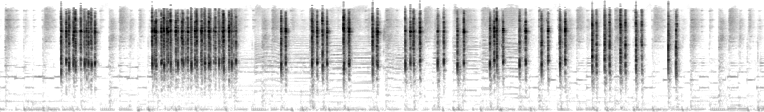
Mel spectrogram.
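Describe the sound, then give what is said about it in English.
Hard, uneven keystrokes clack on an old keyboard as someone finger-types, pecking in irregular bursts with short pauses, fairly loud with no voices. “You're pecking away. You're finger typing.”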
